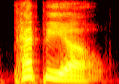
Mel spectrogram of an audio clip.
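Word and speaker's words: Pepiot: Ryan Pepio is how you say it.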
